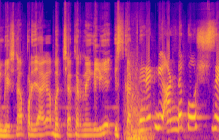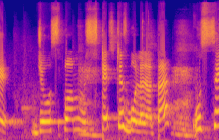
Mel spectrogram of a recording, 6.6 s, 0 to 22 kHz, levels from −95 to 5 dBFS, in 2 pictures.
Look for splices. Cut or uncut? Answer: cut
